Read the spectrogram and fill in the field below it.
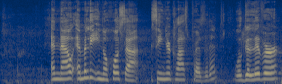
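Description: A woman speaks clearly through a microphone and loudspeakers in an echoing hall.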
